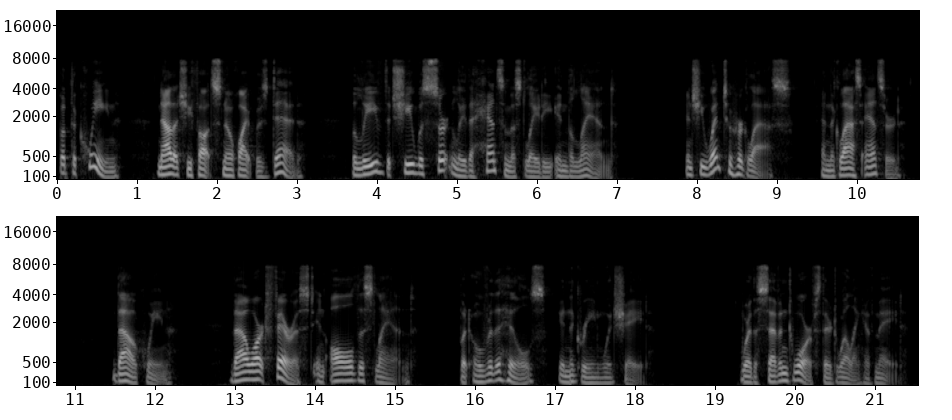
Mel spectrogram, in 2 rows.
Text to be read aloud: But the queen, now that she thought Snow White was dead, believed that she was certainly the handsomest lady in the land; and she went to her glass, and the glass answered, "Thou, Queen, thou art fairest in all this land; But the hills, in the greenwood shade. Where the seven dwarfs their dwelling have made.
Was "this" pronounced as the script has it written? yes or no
yes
